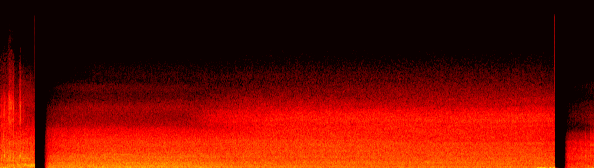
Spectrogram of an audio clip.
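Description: A rushing mountain creek on the West Coast, a broad continuous roar of water, steady and fairly close, briefly cut off at the start and end with no voices.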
